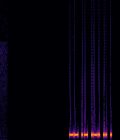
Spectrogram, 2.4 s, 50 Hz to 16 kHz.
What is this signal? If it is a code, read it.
Morse code, heard as a keyed tone, about 51 wpm, 700 Hz. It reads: MARIE
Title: USA Common Names - Max 5 Letters - 50wpm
